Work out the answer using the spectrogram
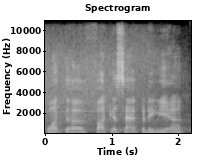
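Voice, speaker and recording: A man's voice: mid-range voice, measured pace, vocal fry, noisy background. A man streaming casually, reacting to a film with lots of laughter and swearing. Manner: excitable, laughs often, swears a lot.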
